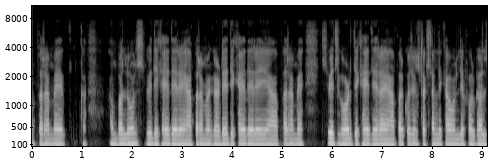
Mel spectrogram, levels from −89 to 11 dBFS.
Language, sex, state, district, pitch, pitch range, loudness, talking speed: Hindi, male, Bihar, Saran, 115 Hz, 110-115 Hz, -17 LUFS, 235 wpm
